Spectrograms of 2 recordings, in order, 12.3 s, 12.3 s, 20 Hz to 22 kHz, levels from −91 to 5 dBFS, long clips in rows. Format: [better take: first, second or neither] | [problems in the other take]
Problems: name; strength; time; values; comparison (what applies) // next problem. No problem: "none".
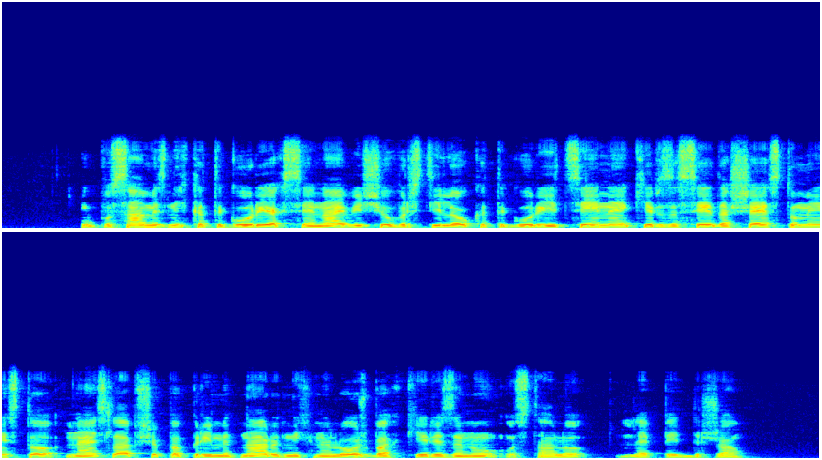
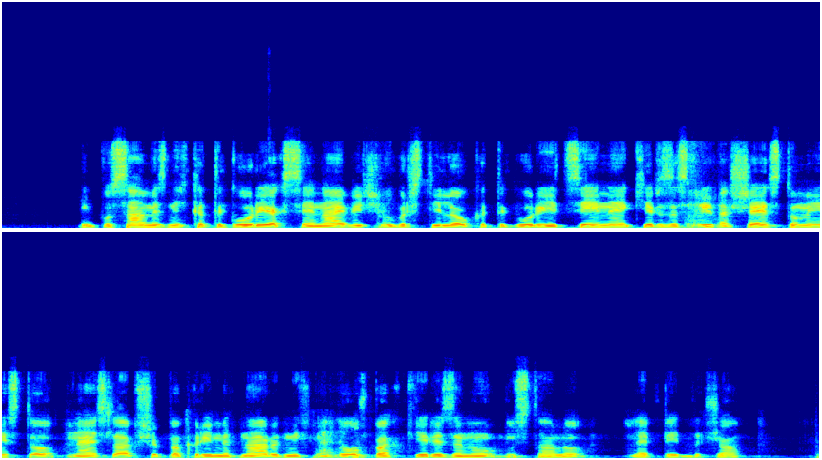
first | noise reduction (neural mask model DeepFilterNet 3)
